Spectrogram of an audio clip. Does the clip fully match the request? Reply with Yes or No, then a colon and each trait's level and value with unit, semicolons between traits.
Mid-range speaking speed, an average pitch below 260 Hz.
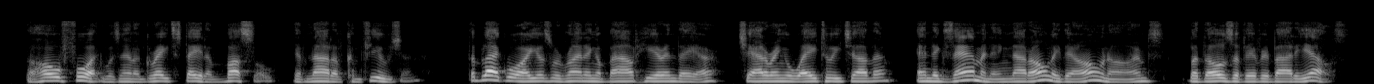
Yes: average, 175 wpm; medium, 140 Hz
